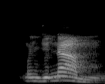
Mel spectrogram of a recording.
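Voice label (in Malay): "menjunam", Malay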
